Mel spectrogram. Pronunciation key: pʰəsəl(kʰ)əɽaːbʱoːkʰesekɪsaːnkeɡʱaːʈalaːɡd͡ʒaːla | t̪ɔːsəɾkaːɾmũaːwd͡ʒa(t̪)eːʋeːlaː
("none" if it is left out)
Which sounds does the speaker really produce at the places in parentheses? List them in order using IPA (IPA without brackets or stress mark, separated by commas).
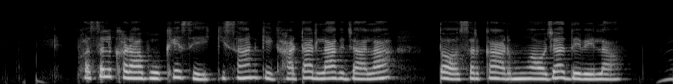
kʰ, d̪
